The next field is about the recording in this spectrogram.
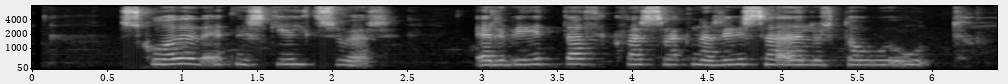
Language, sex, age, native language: Icelandic, female, 50-59, Icelandic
